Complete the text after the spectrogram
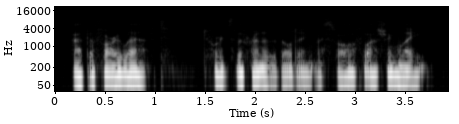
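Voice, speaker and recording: A man's somewhat breathy voice with a dark, mellow tone, a calm tone and fairly even intonation, in a dry, close sound with no echo. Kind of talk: bedtime story reading, ASMR. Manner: soft-spoken, calm.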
